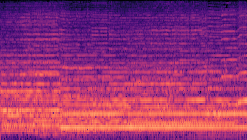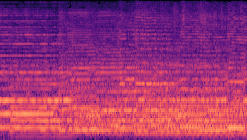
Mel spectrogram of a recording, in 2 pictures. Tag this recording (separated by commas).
Music, inside a large room or hall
